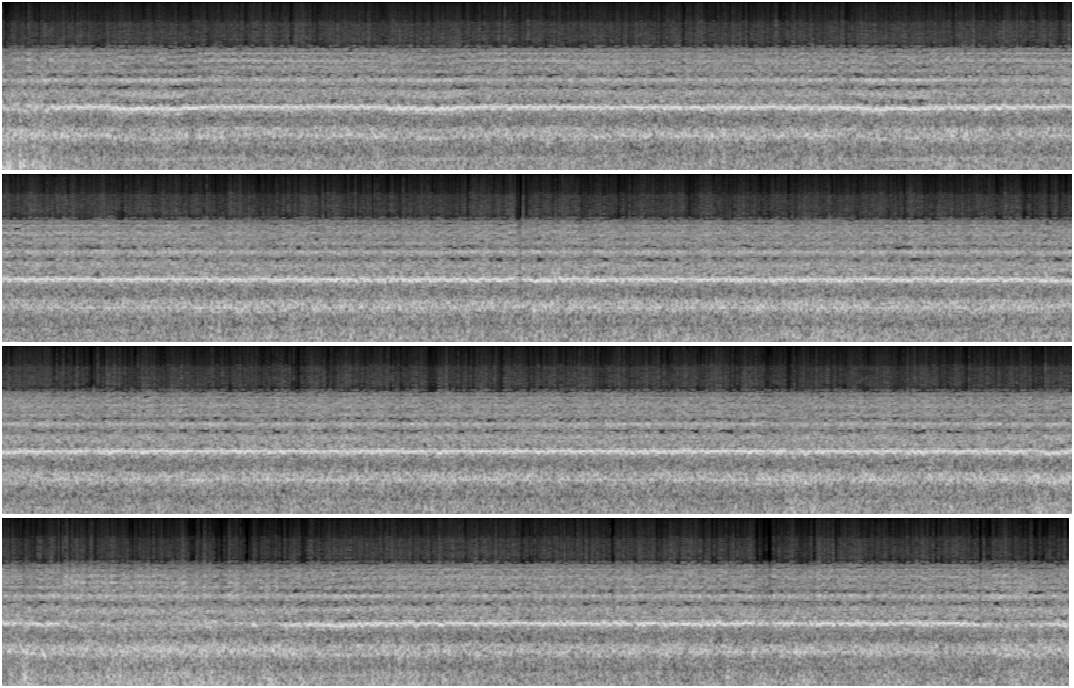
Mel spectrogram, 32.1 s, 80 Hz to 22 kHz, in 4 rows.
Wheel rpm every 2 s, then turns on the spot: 220, 230, 230, 220, 230, 230, 230, 230, 230, 230, 230, 230, 220, 230, 230, 230.
none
